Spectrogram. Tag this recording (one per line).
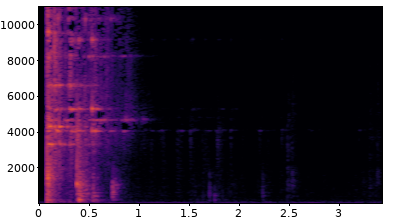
Break
Foley
Mug
Smash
